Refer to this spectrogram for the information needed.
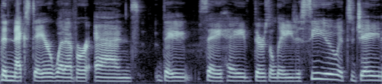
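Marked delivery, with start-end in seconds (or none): none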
